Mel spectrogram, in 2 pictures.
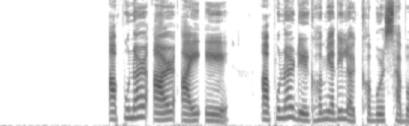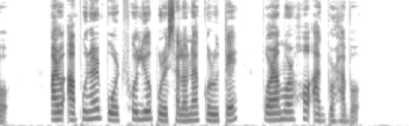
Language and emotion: Assamese, neutral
